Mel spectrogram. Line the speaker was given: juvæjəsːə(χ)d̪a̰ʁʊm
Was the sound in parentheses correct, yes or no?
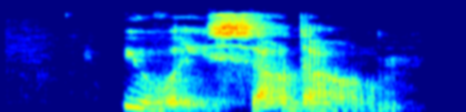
no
